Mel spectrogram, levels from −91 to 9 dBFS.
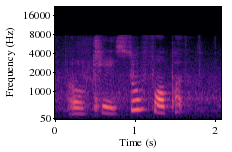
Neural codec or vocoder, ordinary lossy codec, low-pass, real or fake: none; none; none; real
